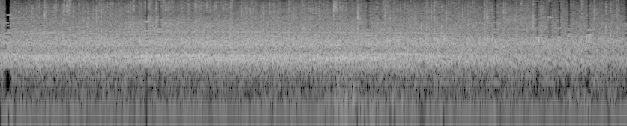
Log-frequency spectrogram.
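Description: A large audience applauding steadily, easing off slightly near the end.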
